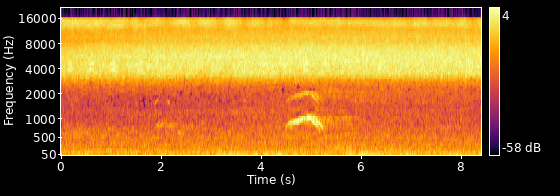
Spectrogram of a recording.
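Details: Summer cicada chorus over a school playground: a constant high-pitched electric buzz, broken only by one short, clear, two-part rising-falling chirp near the middle, likely a bird.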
